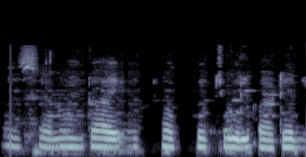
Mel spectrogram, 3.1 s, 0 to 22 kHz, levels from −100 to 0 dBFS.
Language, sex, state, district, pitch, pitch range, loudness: Bengali, male, West Bengal, Paschim Medinipur, 180 Hz, 175-185 Hz, -33 LUFS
